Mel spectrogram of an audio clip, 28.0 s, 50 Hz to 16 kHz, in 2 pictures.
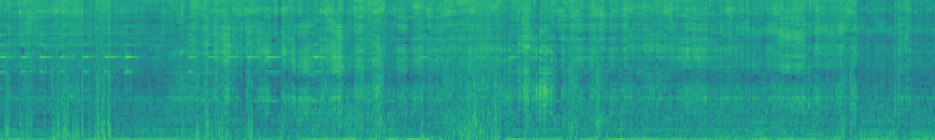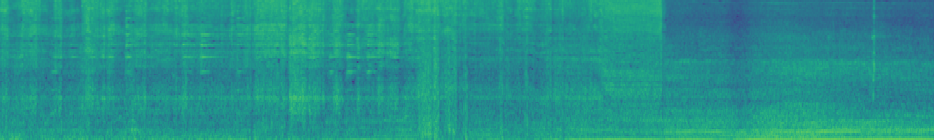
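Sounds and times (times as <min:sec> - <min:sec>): cutting torch hissing and crackling: 0:00.0 - 0:25.7
small metallic clinks: 0:07.6 - 0:20.3.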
